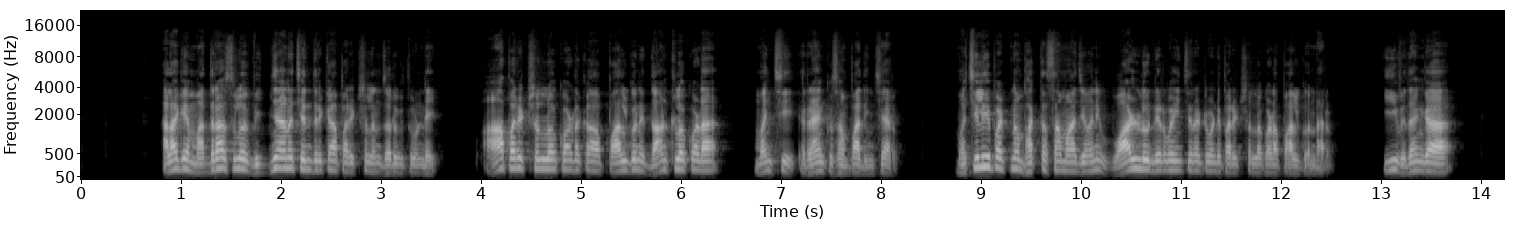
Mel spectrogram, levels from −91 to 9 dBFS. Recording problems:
none

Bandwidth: 14.5 kHz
